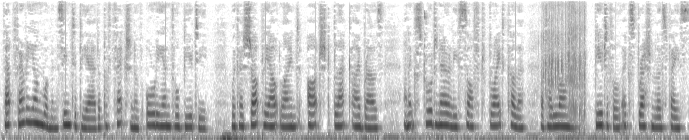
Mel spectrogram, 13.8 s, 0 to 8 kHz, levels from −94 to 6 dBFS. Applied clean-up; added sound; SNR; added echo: none; Tearing; 14 dB; none.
